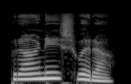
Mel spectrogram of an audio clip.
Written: ಪ್ರಾಣೇಶ್ವರಿ

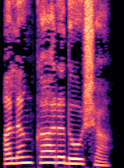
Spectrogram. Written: ಅಲಂಕಾರದೋಷ

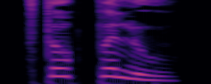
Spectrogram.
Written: ಕಯ್ಮರೆ

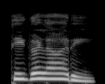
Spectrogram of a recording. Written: ತಿಗಳಾರಿ

